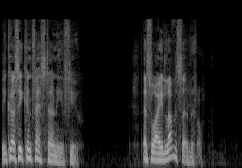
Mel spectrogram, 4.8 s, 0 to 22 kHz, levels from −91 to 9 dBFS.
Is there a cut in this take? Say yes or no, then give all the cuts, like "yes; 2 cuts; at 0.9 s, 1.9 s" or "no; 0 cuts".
no; 0 cuts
